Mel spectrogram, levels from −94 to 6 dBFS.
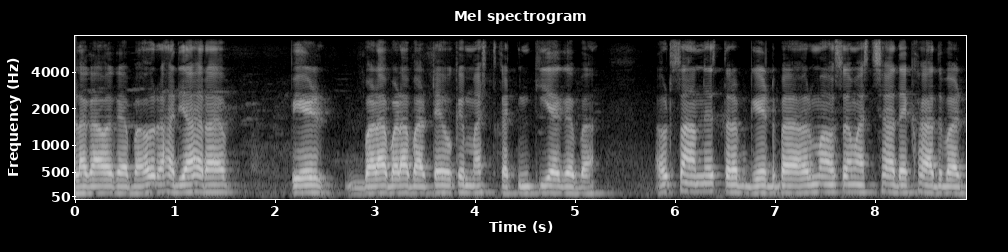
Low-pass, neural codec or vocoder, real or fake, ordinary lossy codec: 7.2 kHz; none; real; none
